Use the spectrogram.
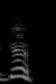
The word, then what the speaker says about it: GIF: format that ends in .gif? I say it's a GIF. You might say it's a it's a it's a GIF. gift. No, it's a Yeah, gift. It's a gift. it's a hard G.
